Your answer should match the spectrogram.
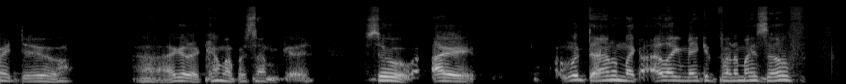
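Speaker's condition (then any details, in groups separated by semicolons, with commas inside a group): Cerebral palsy; present from birth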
